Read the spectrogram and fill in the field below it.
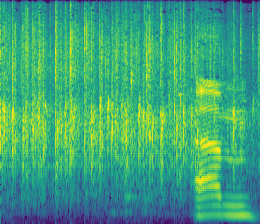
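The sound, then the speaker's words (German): A crowd claps steadily in a large hall, a dense, even patter of many hands welcoming a co-producer, and a loud voice calls out over the applause near the end. “Das ist dein Applaus.”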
